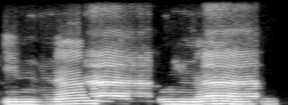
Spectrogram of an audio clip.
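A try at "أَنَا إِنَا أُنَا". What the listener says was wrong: Jangan ditahan dulu. Tadi saya masih mendengar ana inna. Nah, jangan ditahan dulu, tapi dia datar saja. Ana ina na ana ina una. Jadi jangan ditambah tasydid dulu ya, jangan ditambah tekanan.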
